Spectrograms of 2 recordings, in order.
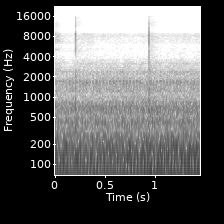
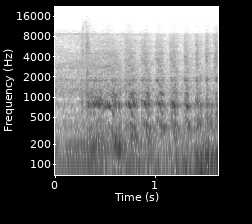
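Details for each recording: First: Toyota Innova diesel that cranked but died within a second, after replacing the faulty injector driver module: even, steady low rumble at idle with no stumble, just two light clicks; normal idle. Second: Toyota Innova cranks steadily and catches for under a second, then dies immediately; diagnosed as a failed injector driver module.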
